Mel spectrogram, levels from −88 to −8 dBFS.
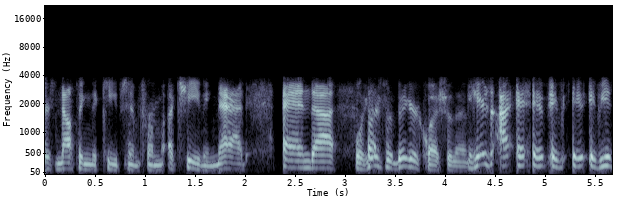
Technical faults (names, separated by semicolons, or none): G.729 codec; VoIP packet loss concealed by the speech codec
